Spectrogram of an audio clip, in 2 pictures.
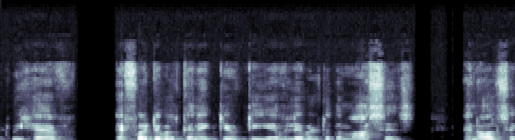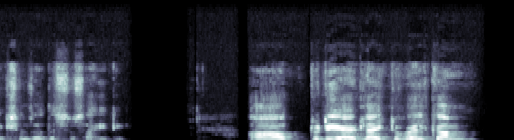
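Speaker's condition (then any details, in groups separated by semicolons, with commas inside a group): No condition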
